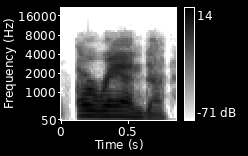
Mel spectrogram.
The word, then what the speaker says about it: Aranda: else or renata sorry baylor man i didn't pronounce his name correctly or ronda okay his name aranda god who coaches at baylor there you go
